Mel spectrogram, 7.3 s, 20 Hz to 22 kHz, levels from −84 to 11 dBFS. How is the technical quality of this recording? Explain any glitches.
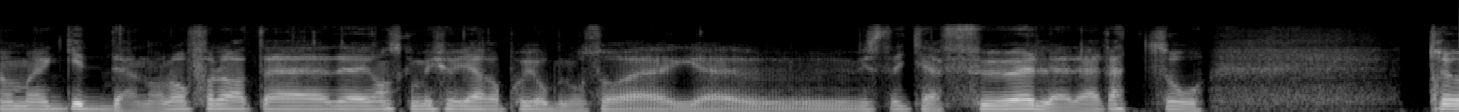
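Two brief glitches sit right at the start, both just before "ennå da", in speech that has passed through a call codec whose limited top end fits Opus at around 32 kbps with audio capped near 8 kHz.

From 0.45 to 0.52 s a sound is held too long, with a faint buzzy dip. This is a short stall from a late packet: the jitter buffer ran dry, so the receiver stretched the last sound for about 44 ms until the packet arrived, losing nothing.

From 0.54 to 0.58 s there is a quick smear. This is short concealed packet loss: about 20 ms of audio never arrived, and the receiver filled the gap by extending the preceding sound before blending back.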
